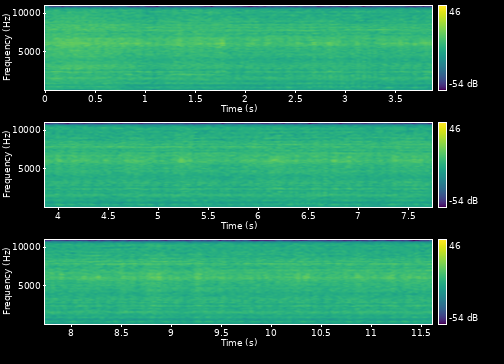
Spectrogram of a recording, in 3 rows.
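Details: 2000 Volvo V70 petrol idling roughly, engine shaking, with a faint steady whine (maybe a rusty bearing or pump); failed electronic throttle module, codes P0220, P0221, P1600, P1610; replacing the ETM cured it.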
